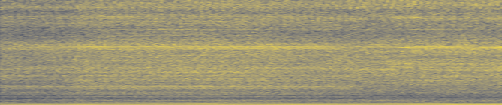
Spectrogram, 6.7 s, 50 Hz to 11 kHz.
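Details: Cold start of a rebuilt VW engine (2023, 23k km) after top mount bearing cleaning, with the air conditioning on: a strong, even low rumble with no ticking, knocking or misfire. Normal, healthy cold idle.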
